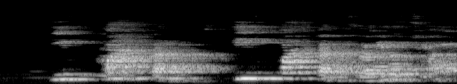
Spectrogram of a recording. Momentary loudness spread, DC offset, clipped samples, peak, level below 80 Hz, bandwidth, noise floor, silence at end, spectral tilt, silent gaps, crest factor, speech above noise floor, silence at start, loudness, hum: 10 LU; under 0.1%; under 0.1%; 0 dBFS; -76 dBFS; 7.8 kHz; -61 dBFS; 0 s; -5.5 dB/octave; none; 14 dB; 47 dB; 0.5 s; -14 LUFS; none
